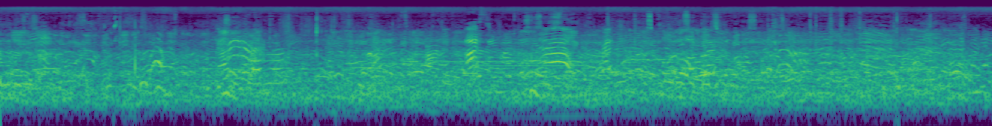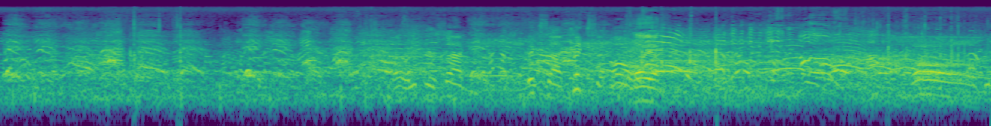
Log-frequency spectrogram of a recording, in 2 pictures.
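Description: A crowd of spectators chatters all around, outdoors.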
